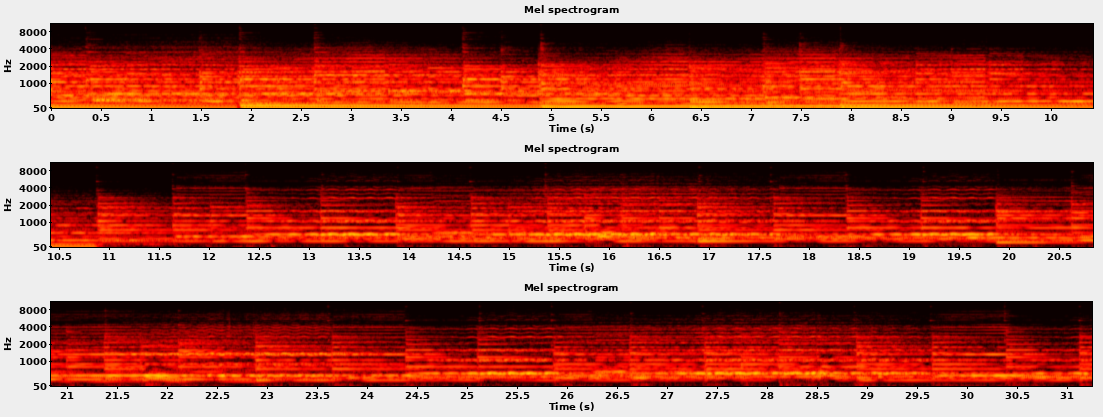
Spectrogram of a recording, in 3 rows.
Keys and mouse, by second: 0.7 click, 1.9 shift+click, 3.5 middle click, 4.1 shift+middle click, 4.5 click, 6.3 click, 6.9 click, 7.1 click, 7.5 shift+click, 7.8 click, 8.8 click, 9.8 shift+click, 10.8 click, 11.3 shift+click, 11.8 shift+click, 12.2 click, 13.1 shift+click, 13.4 click, 14.2 shift+middle click, 14.5 click, 14.5 middle click, 15.6 middle click, 16.6 shift+click, 17.4 shift+click, 17.7 click, 19.0 click, 19.3 shift+click, 19.7 click, 21.1 click, 21.9 shift+click, 22.2 shift+click, 22.2 middle click, 22.6 middle click, 23.2 shift+click, 25.1 shift+click, 25.9 middle click, 26.5 shift+click, 27.1 click, 27.6 shift+click, 29.4 shift+click, 29.7 click, 31.0 click.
